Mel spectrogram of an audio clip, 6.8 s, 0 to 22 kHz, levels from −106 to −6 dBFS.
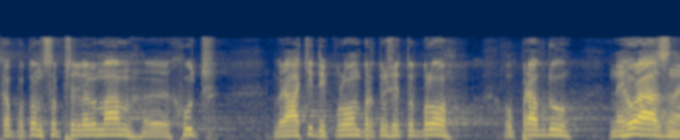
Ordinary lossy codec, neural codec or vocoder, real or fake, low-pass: AAC, 48 kbps; none; real; 7.2 kHz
